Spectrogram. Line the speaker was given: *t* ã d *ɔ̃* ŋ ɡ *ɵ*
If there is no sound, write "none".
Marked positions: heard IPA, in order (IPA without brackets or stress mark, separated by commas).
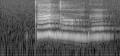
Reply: t, ɔ̃, ɵ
